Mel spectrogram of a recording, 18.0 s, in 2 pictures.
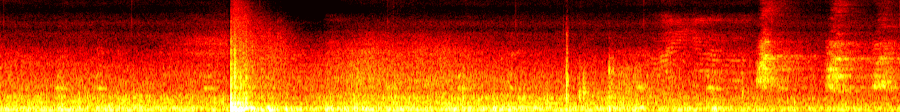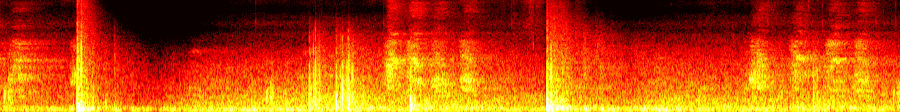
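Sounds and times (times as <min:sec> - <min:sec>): low rumble: 0:00.0 - 0:08.7
small fireworks pops: 0:00.0 - 0:10.4, 0:11.0 - 0:18.0
fireworks booming: 0:00.0 - 0:18.0.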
